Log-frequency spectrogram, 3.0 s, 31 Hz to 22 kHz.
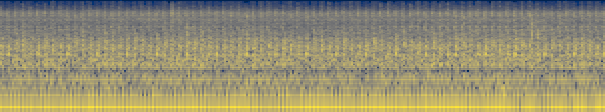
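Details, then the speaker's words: Renault Megane 2 engine after repair: steady, even idle with no knocks or misses, no longer shaking; previously vibrated, shook and lacked power. "نشوفوا تو معنا الموتور كيف ارتاح، كيفاش ما عادش فيه حتى مشكل."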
